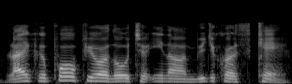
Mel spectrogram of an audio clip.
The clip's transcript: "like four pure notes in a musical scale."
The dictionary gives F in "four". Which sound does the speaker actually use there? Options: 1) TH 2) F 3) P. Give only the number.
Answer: 3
